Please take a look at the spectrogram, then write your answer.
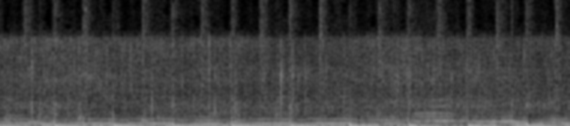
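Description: Tomato and green chilli frying in hot oil for a fish curry give a steady close sizzle, threaded with quick regular pulsing pops and crackles that keep an even rhythm throughout.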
